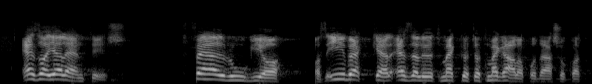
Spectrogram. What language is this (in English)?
Hungarian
